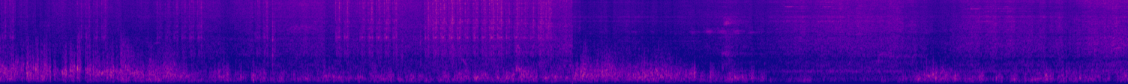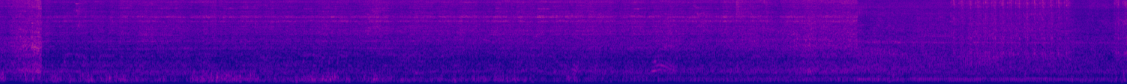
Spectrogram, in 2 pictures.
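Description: Indistinct voices over the steady rolling rumble of a pack of inline speed skates on asphalt, louder in the first ten seconds and quieter after.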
